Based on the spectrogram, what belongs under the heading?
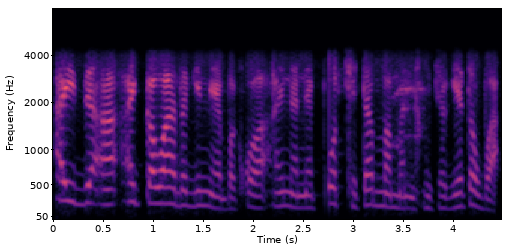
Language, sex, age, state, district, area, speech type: Manipuri, female, 60+, Manipur, Imphal East, rural, conversation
